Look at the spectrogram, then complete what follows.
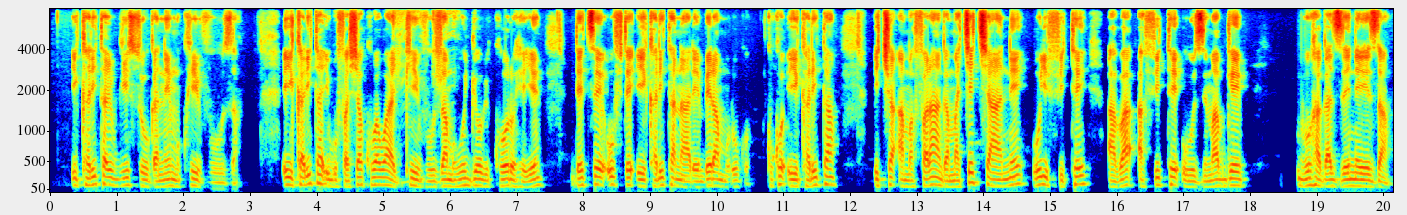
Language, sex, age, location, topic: Kinyarwanda, female, 36-49, Kigali, finance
